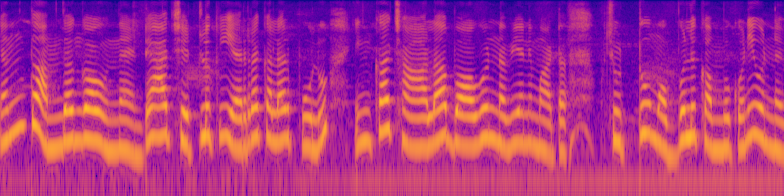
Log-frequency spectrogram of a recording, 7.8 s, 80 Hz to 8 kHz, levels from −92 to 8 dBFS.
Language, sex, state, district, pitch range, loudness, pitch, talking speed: Telugu, female, Andhra Pradesh, Sri Satya Sai, 255-320 Hz, -16 LUFS, 290 Hz, 120 wpm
